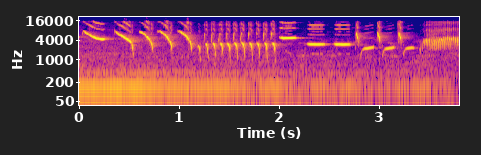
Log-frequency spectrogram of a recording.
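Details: Atlantic canary song offered as a remedy for a canary that is stuck and reluctant to sing: fast varied phrases of descending whistled sweeps, then rapid repeated trill notes and short buzzy chips, with a faint low hum beneath.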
